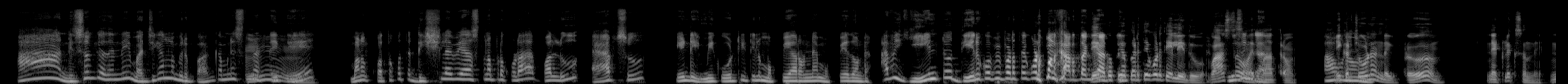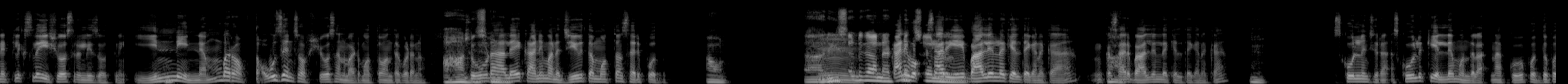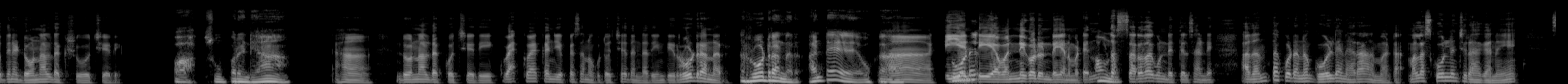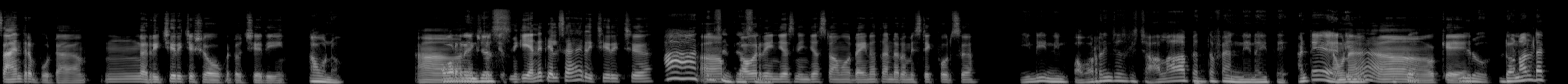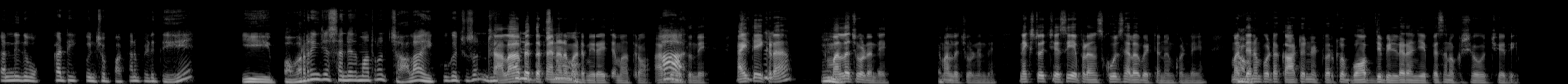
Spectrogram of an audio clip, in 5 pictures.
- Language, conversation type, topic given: Telugu, podcast, స్ట్రీమింగ్ యుగంలో మీ అభిరుచిలో ఎలాంటి మార్పు వచ్చింది?
- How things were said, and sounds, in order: laughing while speaking: "మనకర్థం కాట్లేదు"; other background noise; in English: "నెట్‌ఫ్లిక్స్‌లో"; in English: "షోస్"; in English: "నంబర్ ఆఫ్, థౌసండ్స్ ఆఫ్"; in English: "రీసెంట్‌గా"; in English: "షో"; other noise; in English: "రోడ్ రన్నర్"; in English: "టీ ఎన్ టీ"; in English: "గోల్డెన్"; in English: "షో"; in English: "పవర్ రేంజర్స్"; in English: "నెక్స్ట్"; in English: "ఫ్యాన్"; in English: "ఫ్యాన్"; in English: "నెక్స్ట్"; in English: "షో"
